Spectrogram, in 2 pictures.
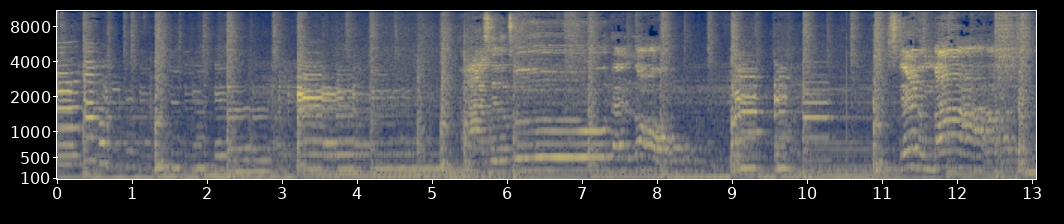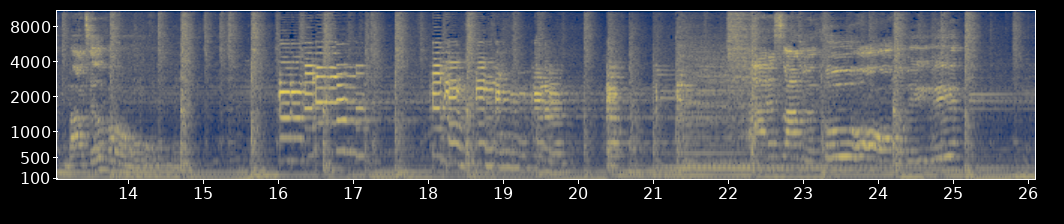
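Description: Live electric blues: a Stratocaster-style electric guitar through a small Fender amp playing lead lines with bent notes over a drum kit.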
